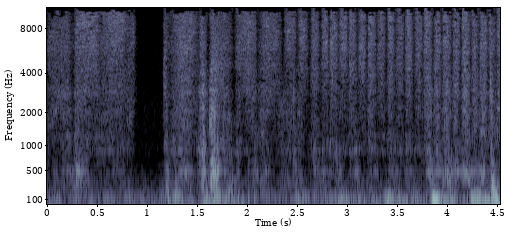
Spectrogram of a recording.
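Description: A small bristle dauber brush scrubs applied liquid into the wet, solid leather outsole of a dress shoe held upside down. It makes quick, repeated scratchy rubbing strokes with a bright, hissy texture over a low rumble, pausing briefly near the first second before the brushing resumes more rapidly.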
